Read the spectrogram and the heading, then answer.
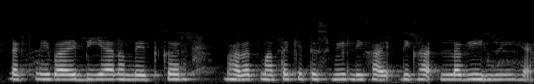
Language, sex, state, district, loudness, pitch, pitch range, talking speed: Hindi, female, Uttar Pradesh, Muzaffarnagar, -23 LUFS, 230 Hz, 225-235 Hz, 170 wpm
